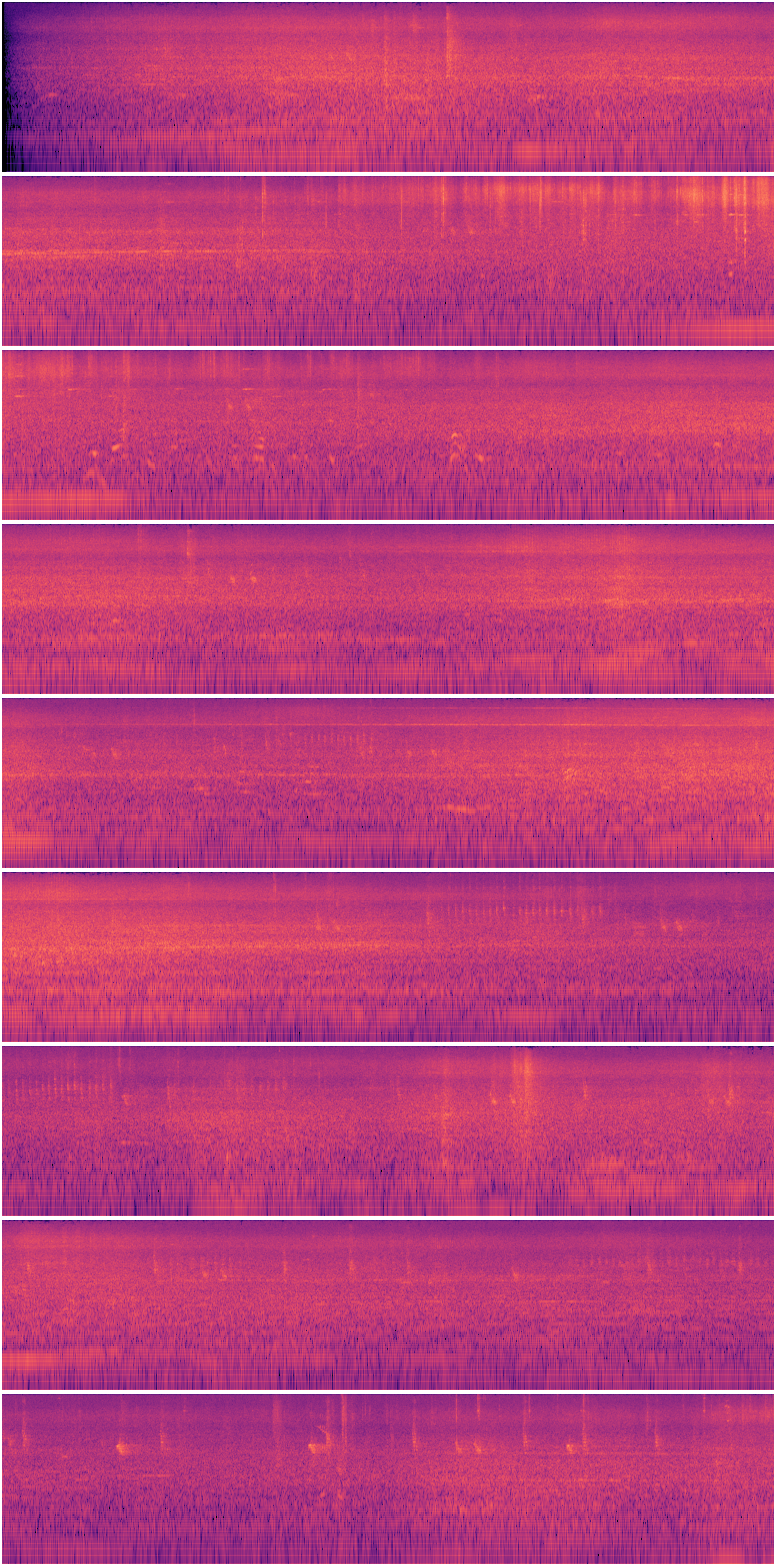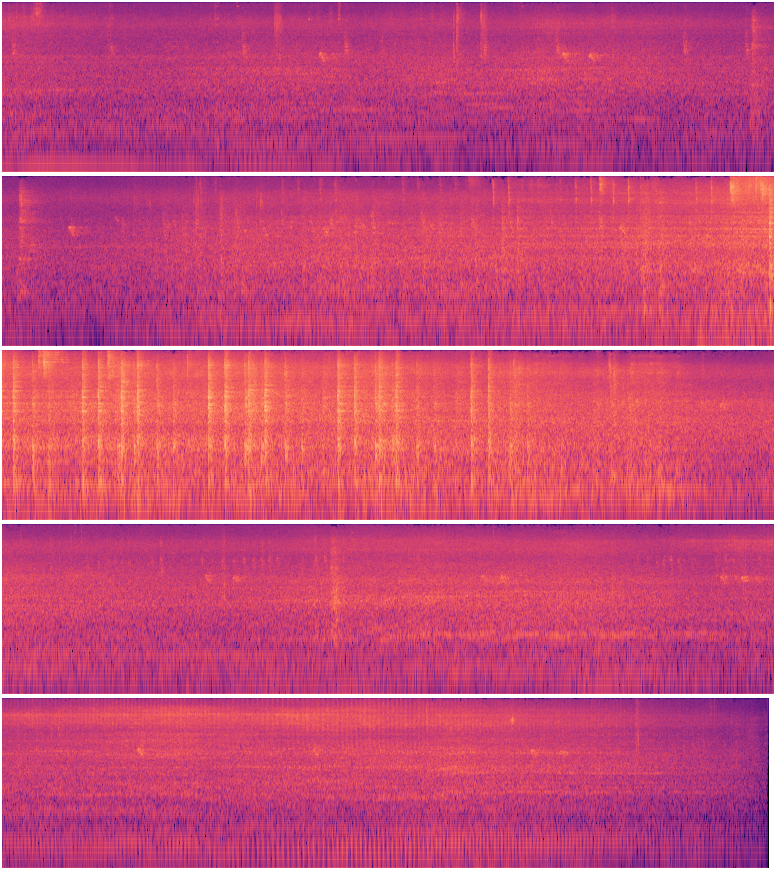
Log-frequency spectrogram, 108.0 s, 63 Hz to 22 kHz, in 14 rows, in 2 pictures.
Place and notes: {"title": "Jiahou Rd., Dajia Dist., Taichung City - Next to the railway", "date": "2017-03-24 15:31:00", "description": "Next to the railway, Traffic sound, The sound of birds, The train runs through\nZoom H2n MS+XY +Spatial Audio", "latitude": "24.35", "longitude": "120.63", "altitude": "58", "timezone": "Asia/Taipei"}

